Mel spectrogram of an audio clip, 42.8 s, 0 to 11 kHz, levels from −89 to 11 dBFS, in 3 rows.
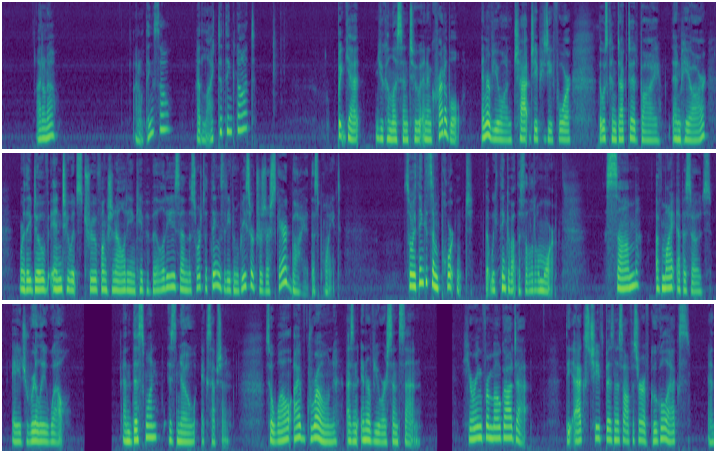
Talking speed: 140 wpm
